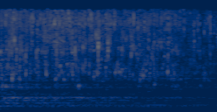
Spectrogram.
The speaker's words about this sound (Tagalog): Masyadong malakas ang buga ng tubig sa binuksang gripo. Tapos dinig na dinig ko pang hindi nasahuran ng planggana o timba. Tumatapon lang ang tubig.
